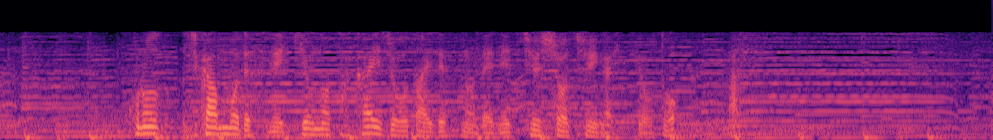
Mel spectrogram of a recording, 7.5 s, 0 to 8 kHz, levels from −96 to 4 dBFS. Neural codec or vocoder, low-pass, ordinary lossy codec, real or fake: none; 7.2 kHz; AAC, 16 kbps; real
